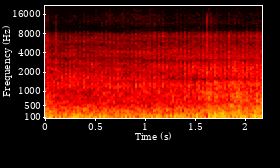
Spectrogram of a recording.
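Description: A fishing boat's engine chugs steadily as the boat comes in to the Karikattu Kuppam fish market on ECR, a low continuous throb close by with no break.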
